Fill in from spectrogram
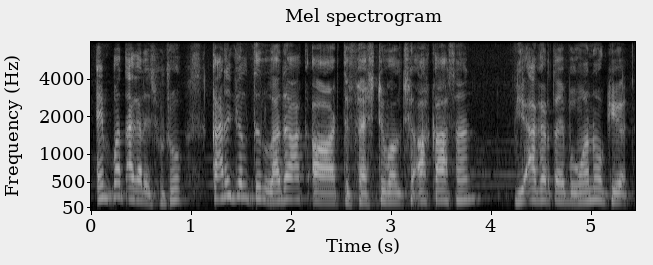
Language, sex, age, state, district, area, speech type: Kashmiri, male, 45-60, Jammu and Kashmir, Srinagar, urban, spontaneous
